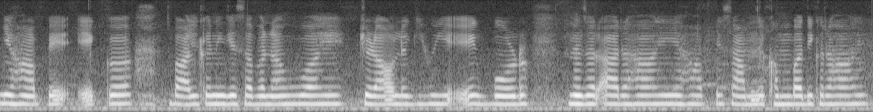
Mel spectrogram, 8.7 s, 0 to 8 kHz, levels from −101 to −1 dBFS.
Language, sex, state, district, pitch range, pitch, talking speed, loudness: Hindi, female, Madhya Pradesh, Dhar, 220-230 Hz, 225 Hz, 170 wpm, -15 LUFS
